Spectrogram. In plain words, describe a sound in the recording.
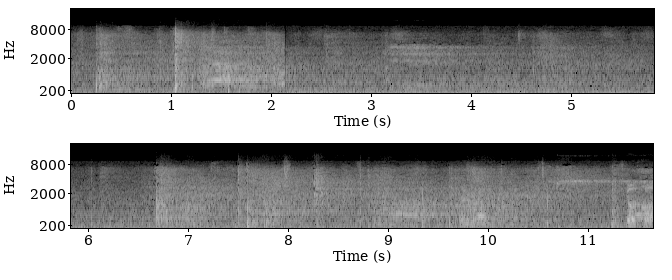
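A tennis racket strikes a ball with sharp pops in a large echoing indoor hall.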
